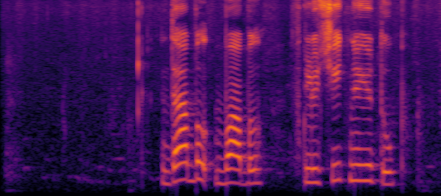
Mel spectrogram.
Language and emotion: Russian, neutral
